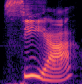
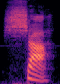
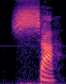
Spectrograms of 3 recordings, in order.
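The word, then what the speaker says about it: siya: It looks like it should be pronounced sia, but it's actually pronounced sha sha. There are some regions in the Philippines that might pronounce it sia, but for the most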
